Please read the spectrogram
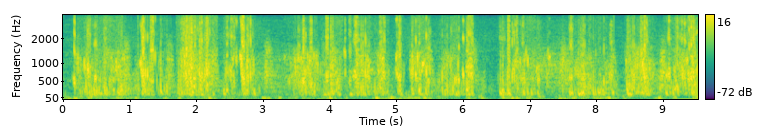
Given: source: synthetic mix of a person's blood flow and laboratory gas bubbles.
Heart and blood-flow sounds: Doppler ultrasound of blood flow; subclavian vein
0.12-1.04 s: bubbles
1.11-1.62 s: bubbles
1.69-2.31 s: bubbles
2.38-2.99 s: bubbles
3.30-4.24 s: bubbles
4.27-4.91 s: bubbles
4.96-5.12 s: bubbles
5.19-5.54 s: bubbles
5.62-6.19 s: bubbles
6.51-7.19 s: bubbles
7.23-7.32 s: bubbles
7.47-7.53 s: bubbles
7.56-8.25 s: bubbles
8.40-8.89 s: bubbles
8.99-9.54 s: bubbles
From the record:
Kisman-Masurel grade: 444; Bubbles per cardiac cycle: continuous sound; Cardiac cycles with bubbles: 100%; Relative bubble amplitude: maximal (0.775 to 0.999); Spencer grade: 4 (maximum detectable bubble signal sounding continuously throughout systole and diastole of every cardiac period, and overriding the amplitude of the normal cardiac signals); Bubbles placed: anywhere in the cardiac cycle

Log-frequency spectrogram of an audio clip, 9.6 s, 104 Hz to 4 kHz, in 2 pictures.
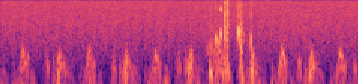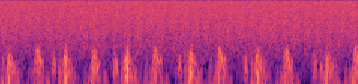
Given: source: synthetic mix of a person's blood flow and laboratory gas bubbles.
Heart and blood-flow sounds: Doppler ultrasound of blood flow; precordium
2.74-3.09 s: bubbles
3.13-3.27 s: bubbles
3.30-3.37 s: bubbles
From the record:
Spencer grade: 1 (occasional bubble signal discernible with the cardiac motion signal, with majority of cardiac periods free of bubbles); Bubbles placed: anywhere in the cardiac cycle

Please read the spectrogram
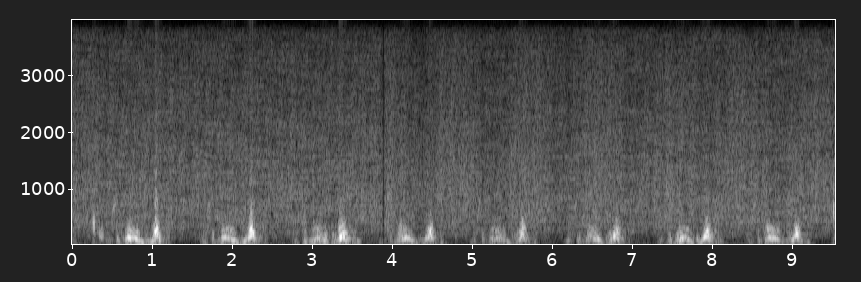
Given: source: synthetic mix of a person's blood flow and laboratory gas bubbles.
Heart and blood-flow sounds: Doppler ultrasound of blood flow; precordium
0.25-0.41 s: bubbles
9.49-9.55 s: bubbles
From the record:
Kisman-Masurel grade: 121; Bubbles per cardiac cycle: 1 to 2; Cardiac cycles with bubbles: 10 to 50%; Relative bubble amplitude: barely perceptible (0.100 to 0.250); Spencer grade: 2 (many but less than half of the cardiac periods contain bubble signals, singularly or in groups); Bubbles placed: anywhere in the cardiac cycle

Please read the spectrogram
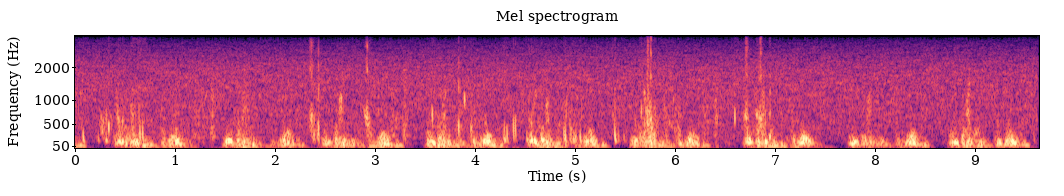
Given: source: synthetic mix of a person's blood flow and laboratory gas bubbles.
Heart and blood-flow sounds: Doppler ultrasound of blood flow; precordium
0.05-0.15 s: bubbles
0.22-0.39 s: bubbles
0.41-0.73 s: bubbles
2.35-2.49 s: bubbles
2.88-3.00 s: bubbles
3.55-3.62 s: bubbles
3.81-4.01 s: bubbles
4.27-4.46 s: bubbles
4.50-4.78 s: bubbles
4.80-5.11 s: bubbles
5.36-5.54 s: bubbles
5.58-6.09 s: bubbles
6.57-6.65 s: bubbles
6.68-7.01 s: bubbles
9.58-9.64 s: bubbles
From the record:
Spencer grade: 3 (all of the cardiac periods contain showers or single bubble signals, but not dominating or overriding the cardiac motion signals); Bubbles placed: only in the low amplitude regions of the cardiac cycle

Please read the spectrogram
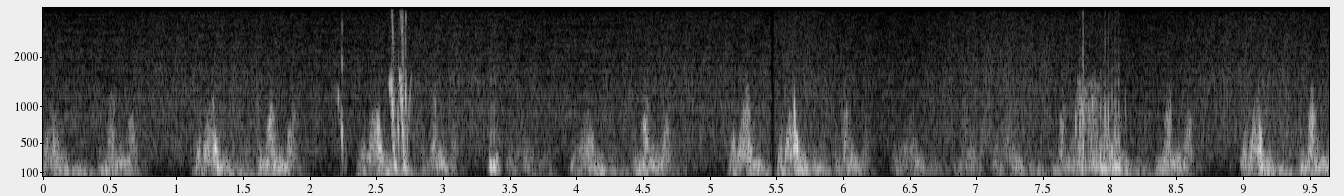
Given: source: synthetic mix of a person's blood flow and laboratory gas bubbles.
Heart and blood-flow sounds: Doppler ultrasound of blood flow; precordium
2.19-2.28 s: bubbles
2.56-2.77 s: bubbles
3.33-3.45 s: bubbles
7.71-8.12 s: bubbles
From the record:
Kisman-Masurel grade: 122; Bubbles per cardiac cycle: 1 to 2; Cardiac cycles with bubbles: 10 to 50%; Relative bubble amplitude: moderate (0.250 to 0.450); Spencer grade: 2 (many but less than half of the cardiac periods contain bubble signals, singularly or in groups); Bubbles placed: only in the low amplitude regions of the cardiac cycle

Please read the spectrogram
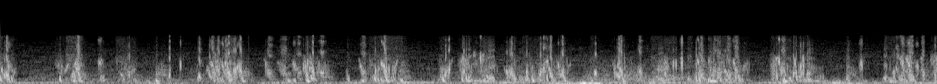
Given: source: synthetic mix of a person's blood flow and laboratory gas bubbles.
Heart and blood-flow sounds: Doppler ultrasound of blood flow; subclavian vein
0.00-0.18 s: bubbles
0.54-0.86 s: bubbles
0.98-1.07 s: bubbles
1.16-1.38 s: bubbles
1.54-1.74 s: bubbles
1.78-1.85 s: bubbles
1.96-2.49 s: bubbles
2.64-3.29 s: bubbles
3.46-3.51 s: bubbles
3.58-4.07 s: bubbles
4.37-4.54 s: bubbles
4.58-4.99 s: bubbles
5.04-5.71 s: bubbles
5.89-6.00 s: bubbles
6.11-6.77 s: bubbles
6.79-7.51 s: bubbles
7.69-8.30 s: bubbles
8.45-8.51 s: bubbles
8.58-8.68 s: bubbles
8.82-9.25 s: bubbles
9.30-9.38 s: bubbles
From the record:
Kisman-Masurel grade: 342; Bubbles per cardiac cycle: rolling drumbeat, 9 or more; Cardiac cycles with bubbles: 100%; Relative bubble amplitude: moderate (0.250 to 0.450); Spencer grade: 3 (all of the cardiac periods contain showers or single bubble signals, but not dominating or overriding the cardiac motion signals); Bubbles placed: anywhere in the cardiac cycle

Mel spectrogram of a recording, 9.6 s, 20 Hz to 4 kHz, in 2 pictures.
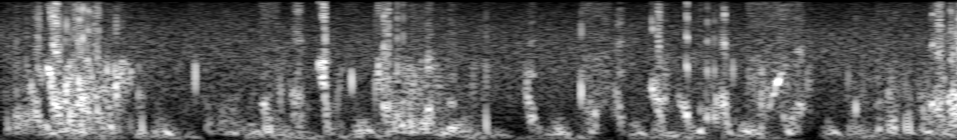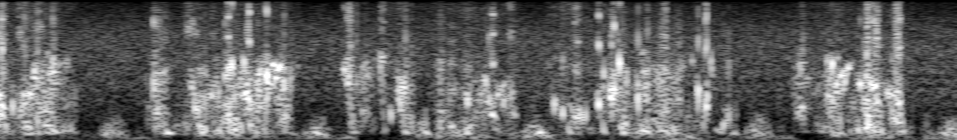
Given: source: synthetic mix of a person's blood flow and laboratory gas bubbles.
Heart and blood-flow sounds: Doppler ultrasound of blood flow; precordium
0.01-0.76 s: bubbles
0.94-1.40 s: bubbles
1.44-1.80 s: bubbles
1.85-2.48 s: bubbles
2.61-2.72 s: bubbles
2.88-3.14 s: bubbles
3.23-3.70 s: bubbles
3.73-4.08 s: bubbles
4.21-5.19 s: bubbles
5.50-6.28 s: bubbles
6.47-7.39 s: bubbles
7.52-8.50 s: bubbles
8.74-9.35 s: bubbles
From the record:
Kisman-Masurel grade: 444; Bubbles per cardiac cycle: continuous sound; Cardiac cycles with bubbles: 100%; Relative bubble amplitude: maximal (0.775 to 0.999); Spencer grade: 4 (maximum detectable bubble signal sounding continuously throughout systole and diastole of every cardiac period, and overriding the amplitude of the normal cardiac signals); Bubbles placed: only in the low amplitude regions of the cardiac cycle

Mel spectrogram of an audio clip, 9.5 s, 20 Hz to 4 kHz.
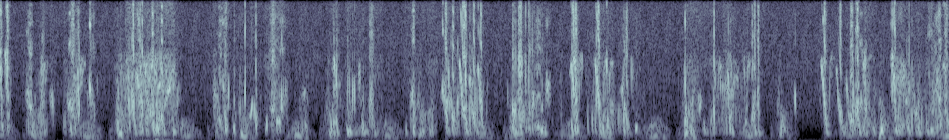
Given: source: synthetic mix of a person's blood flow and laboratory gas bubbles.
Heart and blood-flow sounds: Doppler ultrasound of blood flow; precordium
0.00-0.12 s: bubbles
0.25-0.56 s: bubbles
0.62-1.00 s: bubbles
1.13-1.82 s: bubbles
2.12-2.89 s: bubbles
2.99-3.10 s: bubbles
3.28-3.84 s: bubbles
4.04-4.88 s: bubbles
5.07-5.51 s: bubbles
5.67-6.42 s: bubbles
6.81-7.64 s: bubbles
7.92-8.00 s: bubbles
8.19-8.78 s: bubbles
8.89-9.50 s: bubbles
From the record:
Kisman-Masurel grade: 342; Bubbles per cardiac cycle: rolling drumbeat, 9 or more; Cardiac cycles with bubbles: 100%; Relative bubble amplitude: moderate (0.250 to 0.450); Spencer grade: 3 (all of the cardiac periods contain showers or single bubble signals, but not dominating or overriding the cardiac motion signals); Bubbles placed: anywhere in the cardiac cycle

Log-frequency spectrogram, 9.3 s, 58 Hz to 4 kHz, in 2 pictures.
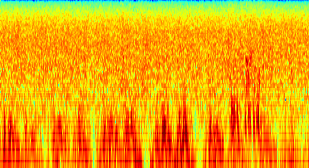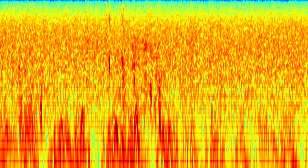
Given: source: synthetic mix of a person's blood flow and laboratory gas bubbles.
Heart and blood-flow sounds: Doppler ultrasound of blood flow; precordium
1.15-1.22 s: bubbles
2.10-2.18 s: bubbles
3.41-3.93 s: bubbles
4.88-5.29 s: bubbles
6.23-6.30 s: bubbles
6.41-6.53 s: bubbles
6.59-7.09 s: bubbles
From the record:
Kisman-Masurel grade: 123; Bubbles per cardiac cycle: 1 to 2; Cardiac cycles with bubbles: 10 to 50%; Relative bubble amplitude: loud (0.450 to 0.775); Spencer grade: 2 (many but less than half of the cardiac periods contain bubble signals, singularly or in groups); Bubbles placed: anywhere in the cardiac cycle

